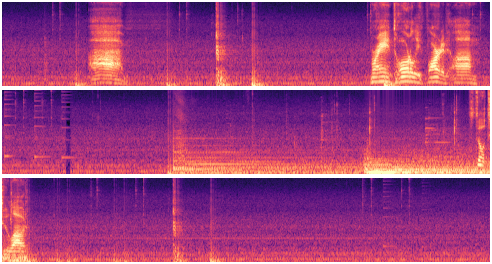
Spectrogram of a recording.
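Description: Soft clicks sound as menu options are picked.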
